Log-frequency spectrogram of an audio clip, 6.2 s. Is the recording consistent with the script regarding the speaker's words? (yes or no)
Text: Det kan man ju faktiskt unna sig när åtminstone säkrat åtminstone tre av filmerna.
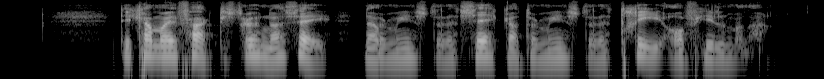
yes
